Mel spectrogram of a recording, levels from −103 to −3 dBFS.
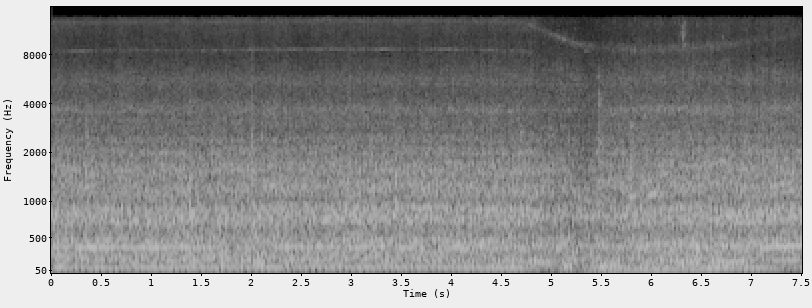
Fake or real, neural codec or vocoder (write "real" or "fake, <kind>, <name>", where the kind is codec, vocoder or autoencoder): real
